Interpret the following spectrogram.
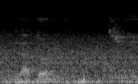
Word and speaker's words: لدن: تو 6 یہ ہیں، اور ساتویں مشہور اس کی قرأت ہے لدن، مشہور تلفظ ہے۔ اس کے بعد آگے فرمایا ومنھا قط، حروف مبنیہ میں سے ایک اور ہے، وہ ہے کیا؟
